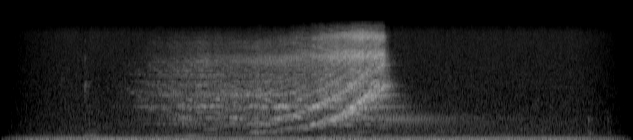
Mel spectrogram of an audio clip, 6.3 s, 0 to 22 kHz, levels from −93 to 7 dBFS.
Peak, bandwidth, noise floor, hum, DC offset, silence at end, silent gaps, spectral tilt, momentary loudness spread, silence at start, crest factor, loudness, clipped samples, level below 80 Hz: -14 dBFS; 12 kHz; -61 dBFS; none; under 0.1%; 0.45 s; none; 1.5 dB/octave; 25 LU; 0.25 s; 22 dB; -30 LUFS; under 0.1%; -56 dBFS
